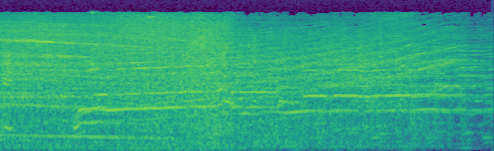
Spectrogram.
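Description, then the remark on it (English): A loud, steady engine roar of a chartered bus hurtling forward at speed, its tone holding steady, then easing off slightly as the bus slows and the noise fades a little toward the end. “Marnie and Dylan grip the seat in front of them as the bus hurtles forward. The bus slows”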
